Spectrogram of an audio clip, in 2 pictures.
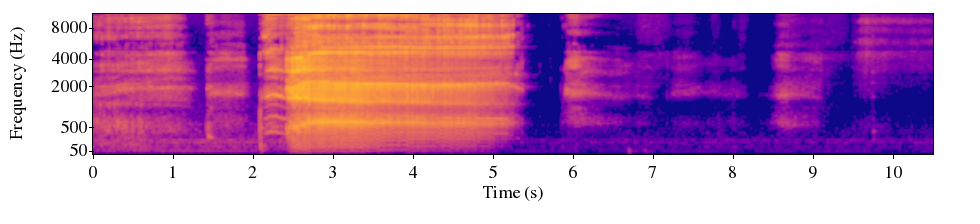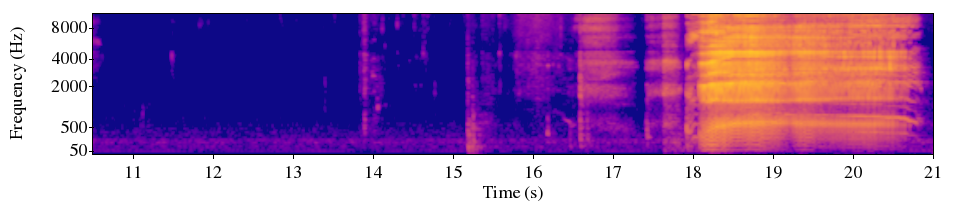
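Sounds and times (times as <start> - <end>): person burping: 0.0 - 0.8, 2.1 - 5.4, 18.0 - 20.8.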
